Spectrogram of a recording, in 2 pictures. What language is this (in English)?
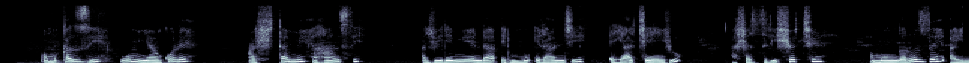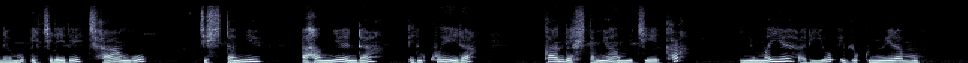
Nyankole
